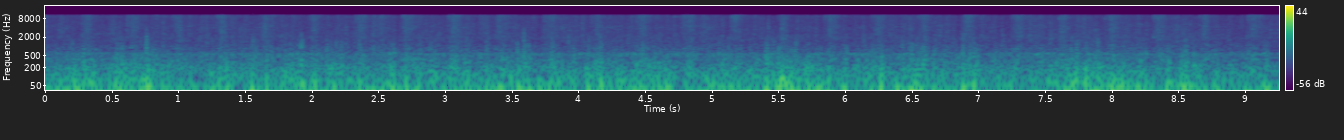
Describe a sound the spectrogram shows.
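A train rumbles along the tracks at speed.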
